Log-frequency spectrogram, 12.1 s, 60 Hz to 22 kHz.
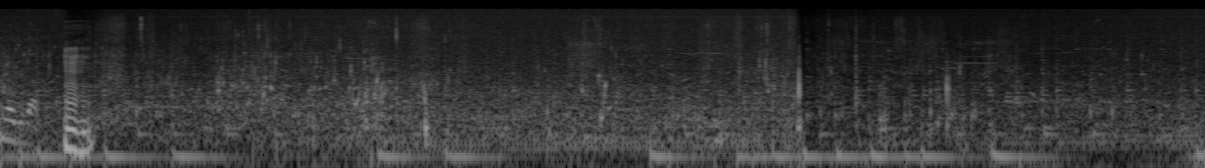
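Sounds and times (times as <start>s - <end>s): background music with bass: 0.0s - 12.0s
water sloshing: 0.0s - 12.0s.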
